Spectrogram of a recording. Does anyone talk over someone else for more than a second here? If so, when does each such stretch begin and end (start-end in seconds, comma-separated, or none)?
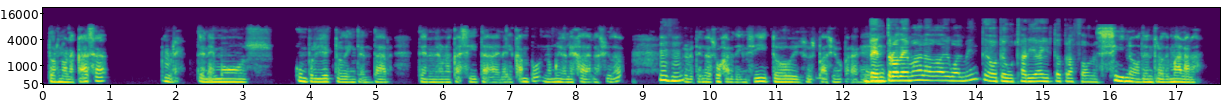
none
